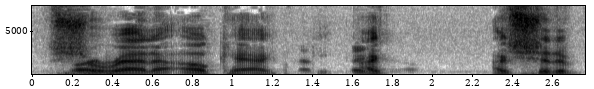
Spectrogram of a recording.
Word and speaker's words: Sciaretta: Skoretta from Yanks Abroad. Uh, thanks for did I pronounce that right first of all? Uh it's a little tricky Italian name. It's Sharetta. Sharetta.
